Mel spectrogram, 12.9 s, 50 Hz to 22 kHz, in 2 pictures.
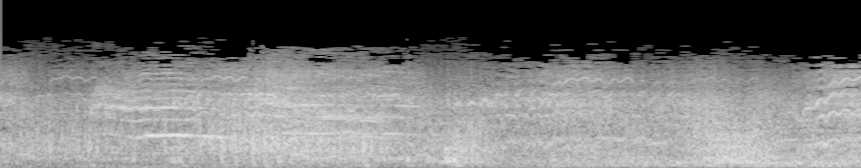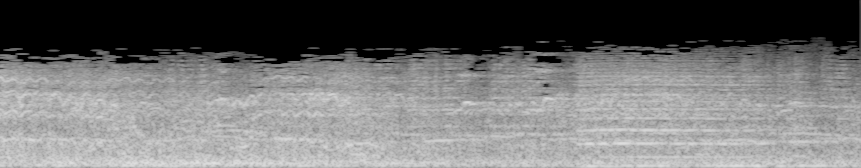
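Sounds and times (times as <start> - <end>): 
several horses neighing and whinnying: 0.0 - 12.9.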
